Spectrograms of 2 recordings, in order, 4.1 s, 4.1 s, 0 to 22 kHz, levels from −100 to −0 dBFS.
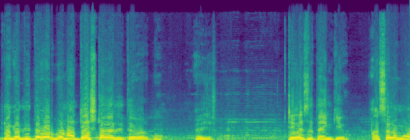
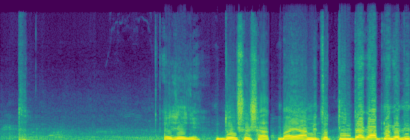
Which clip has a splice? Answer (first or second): second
